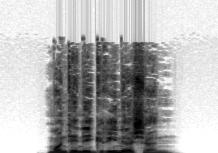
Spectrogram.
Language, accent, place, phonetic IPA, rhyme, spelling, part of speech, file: German, Germany, Berlin, [mɔnteneˈɡʁiːnɪʃn̩], -iːnɪʃn̩, montenegrinischen, adjective, De-montenegrinischen.ogg
- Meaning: inflection of montenegrinisch: 1. strong genitive masculine/neuter singular 2. weak/mixed genitive/dative all-gender singular 3. strong/weak/mixed accusative masculine singular 4. strong dative plural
